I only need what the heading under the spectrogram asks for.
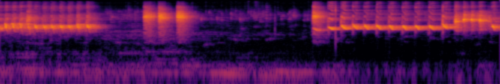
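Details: Kapas tembak bird singing actively in a rolling, rapid-fire style, used as a tutor recording: a fast metallic trill of repeated notes, then short buzzy bursts, then a second long rattling trill rising in pitch at the end.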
